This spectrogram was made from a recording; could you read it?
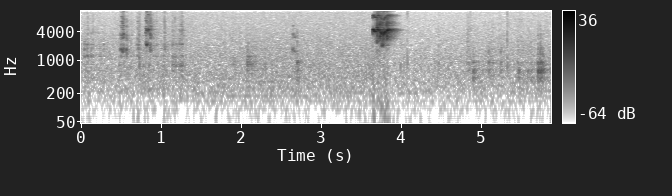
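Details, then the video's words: Caged rosy-faced lovebirds with orange faces and green bodies, five kept by a window: one loud harsh screechy chirp near the middle, with faint scattered clicks and soft chatter before and after. "Lovebird Chirping Sounds"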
